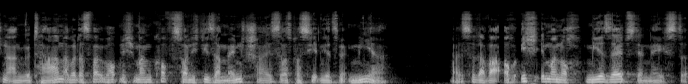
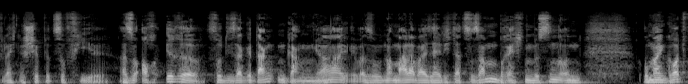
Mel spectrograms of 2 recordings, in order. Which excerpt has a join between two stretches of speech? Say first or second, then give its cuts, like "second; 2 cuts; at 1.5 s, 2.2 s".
first; 1 cut; at 2.4 s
